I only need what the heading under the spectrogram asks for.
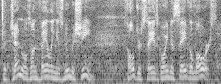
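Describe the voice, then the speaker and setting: A man's voice: a little high, brisk, natural voice. An actor playing a fearful townsman in a video game, urgent and guarded. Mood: nervous. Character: nervous male townsman hushing others under a tyrant's rule.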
